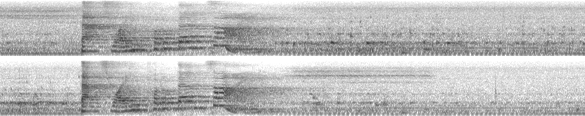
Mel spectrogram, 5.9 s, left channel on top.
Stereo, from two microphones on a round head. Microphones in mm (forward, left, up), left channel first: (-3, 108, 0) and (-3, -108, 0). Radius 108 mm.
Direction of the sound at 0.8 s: 50° right (ahead or behind).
